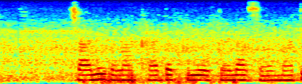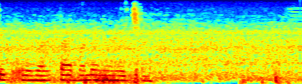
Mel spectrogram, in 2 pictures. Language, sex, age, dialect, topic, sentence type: Maithili, female, 51-55, Bajjika, agriculture, statement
